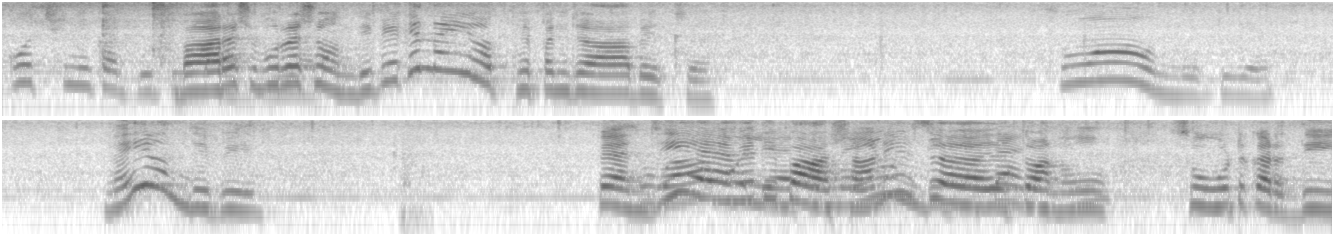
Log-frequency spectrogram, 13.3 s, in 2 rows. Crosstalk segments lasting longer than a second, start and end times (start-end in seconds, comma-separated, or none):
9.8-12.2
